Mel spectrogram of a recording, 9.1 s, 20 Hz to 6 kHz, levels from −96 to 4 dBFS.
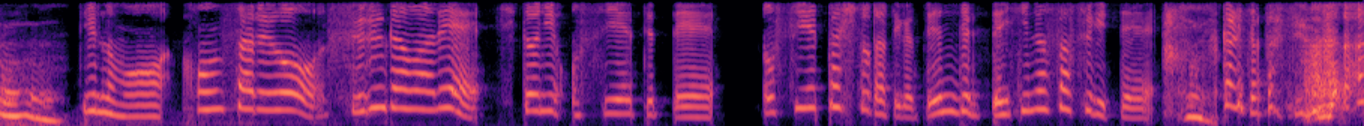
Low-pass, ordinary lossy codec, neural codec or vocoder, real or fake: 5.4 kHz; none; codec, 16 kHz in and 24 kHz out, 2.2 kbps, FireRedTTS-2 codec; fake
